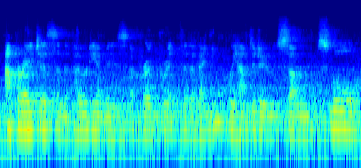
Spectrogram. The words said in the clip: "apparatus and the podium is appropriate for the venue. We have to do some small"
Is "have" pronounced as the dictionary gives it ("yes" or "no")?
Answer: no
